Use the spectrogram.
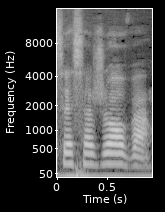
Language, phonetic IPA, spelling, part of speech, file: Polish, [ˌt͡sɛsaˈʒɔva], cesarzowa, noun, Pl-cesarzowa.ogg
